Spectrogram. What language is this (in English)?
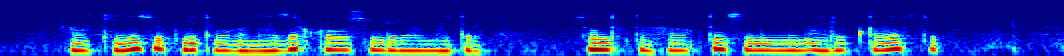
Kazakh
